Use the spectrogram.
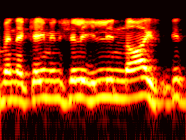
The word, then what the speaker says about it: Illinois: when I came initially illino is not illino it is Illinois s is silent we India newspapers bomb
